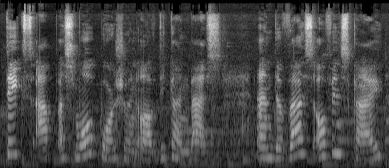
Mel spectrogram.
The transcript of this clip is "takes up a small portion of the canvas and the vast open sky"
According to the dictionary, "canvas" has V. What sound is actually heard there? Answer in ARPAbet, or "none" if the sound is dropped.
B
